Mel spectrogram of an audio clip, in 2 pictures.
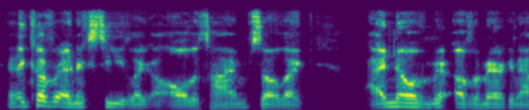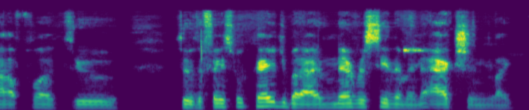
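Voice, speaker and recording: A man's voice: mid-range voice, fairly even intonation, brisk, no echo. A man co-hosting a casual podcast chat, tired after a long work shift, rambling with lots of fillers and restarts. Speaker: podcast co-host.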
